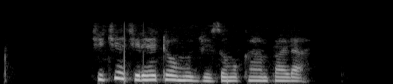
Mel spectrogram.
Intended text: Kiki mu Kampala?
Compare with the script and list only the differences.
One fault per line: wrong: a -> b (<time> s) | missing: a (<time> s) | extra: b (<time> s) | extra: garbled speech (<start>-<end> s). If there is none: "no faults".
extra: ekireeta omujjuzo (1.2 s)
